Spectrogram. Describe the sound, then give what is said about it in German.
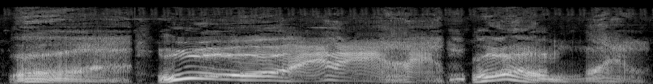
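A voice imitates a lion's mighty roar: three loud, growling bursts with rising and falling pitch, the middle one longest, separated by brief pauses. “Der Löwe stößt ein mächtiges Gebrüll hervor.”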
